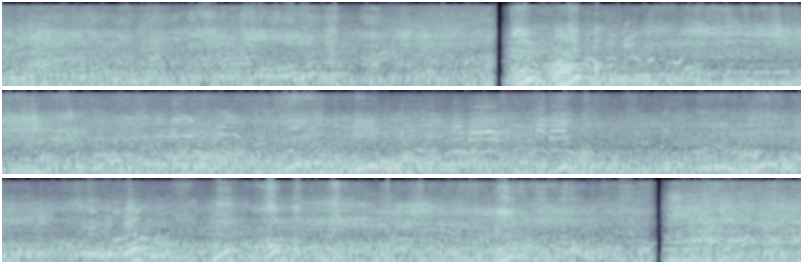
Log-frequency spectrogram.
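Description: Many motocross dirt bikes racing on the track together, their engines revving and buzzing over one another, with voices mixed in. The sound breaks off for an instant about six seconds in.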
